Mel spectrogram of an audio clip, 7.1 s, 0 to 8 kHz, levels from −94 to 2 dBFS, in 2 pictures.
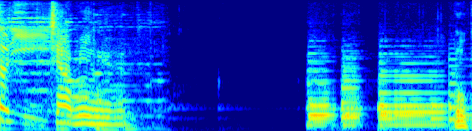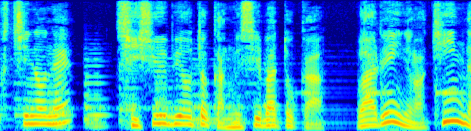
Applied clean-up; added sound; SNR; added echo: neural mask model RNNoise.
